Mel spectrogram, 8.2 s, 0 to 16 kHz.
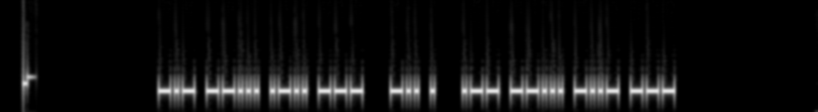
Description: Morse code, heard as a keyed tone, about 30 wpm, 700 Hz. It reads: K7LO DE W7XO
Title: USA Callsign DE Callsign - 4 Characters - 30wpm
